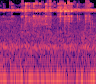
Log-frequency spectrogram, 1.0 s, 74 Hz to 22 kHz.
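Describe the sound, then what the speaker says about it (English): Keys clipped to a jeans belt loop jangle and rattle with each step while walking outdoors near a B-52 bomber, a steady close metallic clatter with no talking. "I have my keys attached to my belt loops on my jeans here"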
